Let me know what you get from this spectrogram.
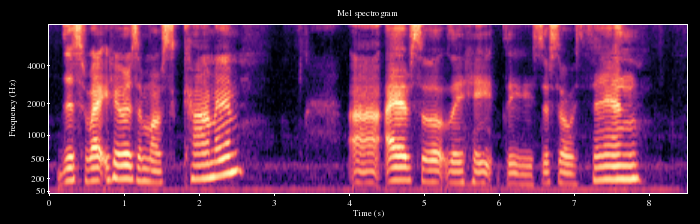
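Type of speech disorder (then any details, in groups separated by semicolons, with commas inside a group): Bulbar dysarthria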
